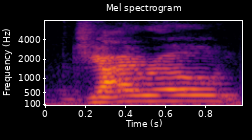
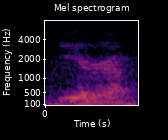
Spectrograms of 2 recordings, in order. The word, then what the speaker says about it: gyro: So if you've always wondered, it's like just the G is silent. You just go straight Y.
